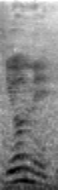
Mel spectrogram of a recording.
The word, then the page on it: one: wamesa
